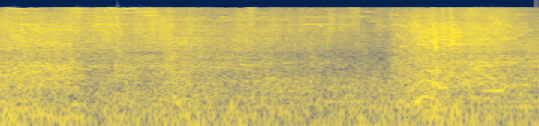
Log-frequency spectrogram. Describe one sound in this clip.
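A blast of frost hisses and roars.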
